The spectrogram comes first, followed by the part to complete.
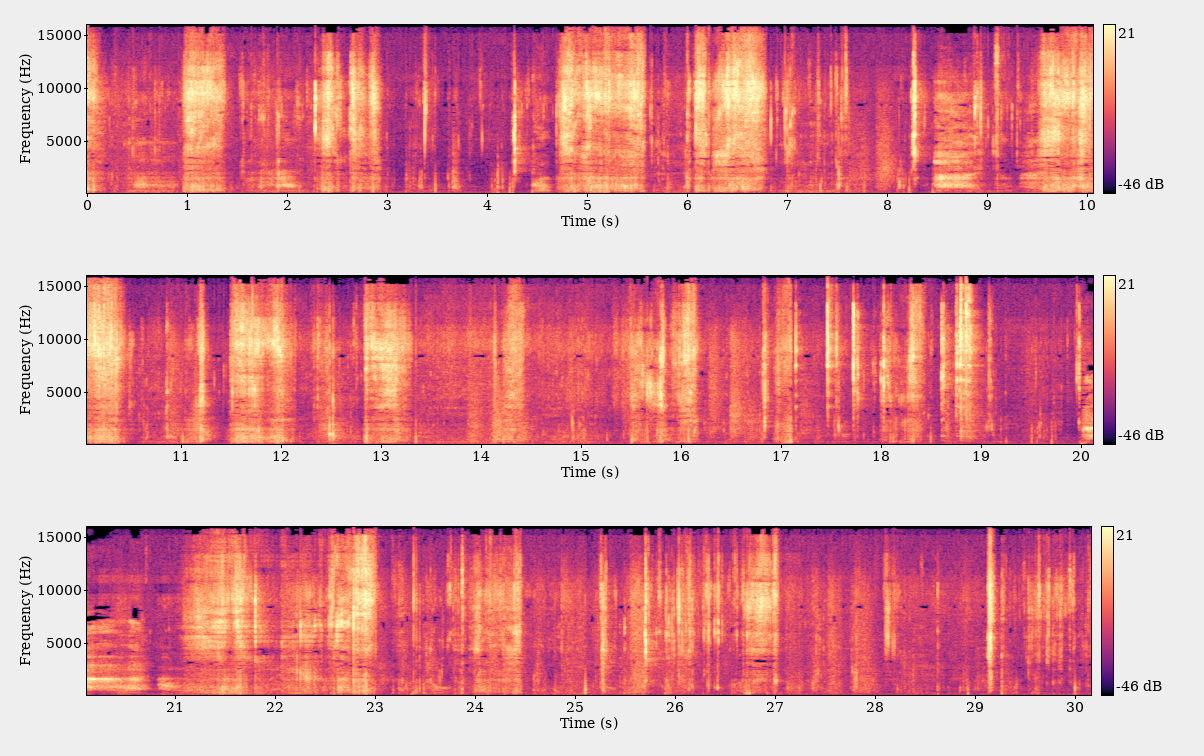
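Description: A person slurping rice noodles and broth and chewing, in repeated wet slurps that come every second or two.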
